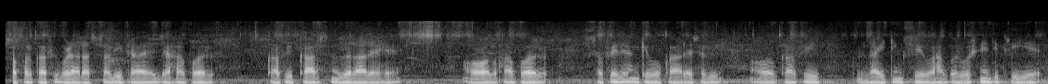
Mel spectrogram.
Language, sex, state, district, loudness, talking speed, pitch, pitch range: Hindi, male, Chhattisgarh, Bastar, -18 LUFS, 200 wpm, 95 Hz, 90-100 Hz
